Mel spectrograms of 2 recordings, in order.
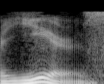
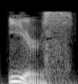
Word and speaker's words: years: I've done it for years. – I've done it for years. – Good. 这个 years 的发音，我觉得很多的学生在这边也会出问题，会把它发成 ears，耳朵。 – 对，这就是耳朵。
